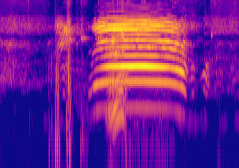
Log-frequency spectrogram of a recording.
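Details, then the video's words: Baby goat giving a single drawn-out, high harmonic bleat lasting close to a second, steady then slightly falling, preceded by a few short clicks and handling noises. "Baby goat making the cutest noise"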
